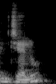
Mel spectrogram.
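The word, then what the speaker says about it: cello: तो आप ये वर्ड है इसको आप क्या बोलोगे, जेलो, ठीक है। आप इसको सेलो प्रोनाउंस नहीं करोगे, ठीक है।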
